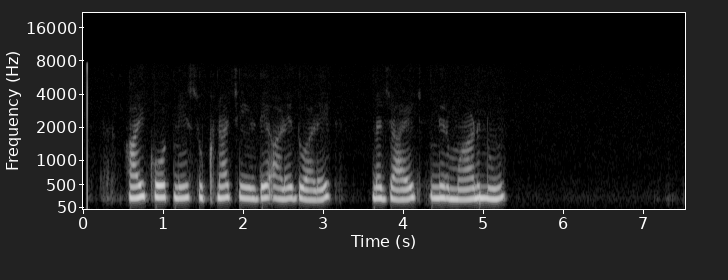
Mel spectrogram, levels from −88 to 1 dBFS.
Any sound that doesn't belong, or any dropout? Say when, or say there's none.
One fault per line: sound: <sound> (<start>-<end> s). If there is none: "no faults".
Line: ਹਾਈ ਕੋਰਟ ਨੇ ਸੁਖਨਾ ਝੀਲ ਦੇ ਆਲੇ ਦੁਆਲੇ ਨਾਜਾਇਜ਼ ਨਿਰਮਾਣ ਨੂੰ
no faults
